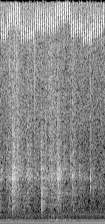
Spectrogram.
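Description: Faint handling of string on a wooden pole as it is retied shorter: a few small ticks and light rustle over a steady electrical hum.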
